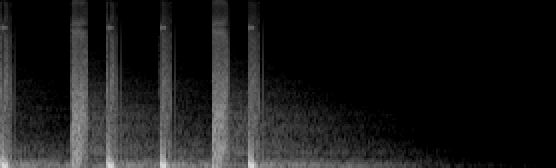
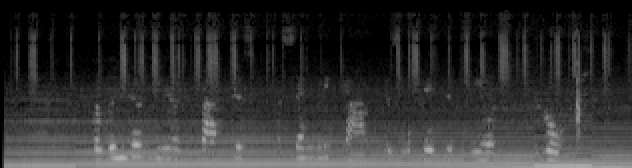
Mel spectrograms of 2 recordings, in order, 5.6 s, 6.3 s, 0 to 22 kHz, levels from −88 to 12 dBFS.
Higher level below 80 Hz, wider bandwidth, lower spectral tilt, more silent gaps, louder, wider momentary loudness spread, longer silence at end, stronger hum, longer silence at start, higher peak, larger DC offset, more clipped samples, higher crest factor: first, -22 dBFS vs -32 dBFS; second, 12.5 kHz vs 15.5 kHz; about the same, -7 dB/octave vs -7 dB/octave; neither; first, -19 LUFS vs -29 LUFS; first, 11 LU vs 6 LU; first, 3 s vs 0 s; second, none vs 50 Hz at -30 dBFS; about the same, 0 s vs 0.05 s; first, -2 dBFS vs -10 dBFS; neither; neither; about the same, 18 dB vs 18 dB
